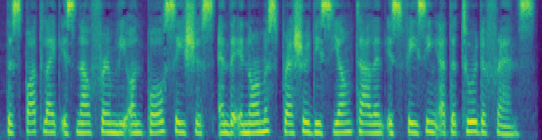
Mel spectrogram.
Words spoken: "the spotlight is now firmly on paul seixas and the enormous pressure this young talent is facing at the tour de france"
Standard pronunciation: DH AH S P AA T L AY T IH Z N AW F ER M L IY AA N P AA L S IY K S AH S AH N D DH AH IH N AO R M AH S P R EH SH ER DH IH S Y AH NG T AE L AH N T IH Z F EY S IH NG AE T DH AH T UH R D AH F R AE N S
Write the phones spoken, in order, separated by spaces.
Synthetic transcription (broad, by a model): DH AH S P AA T L AY T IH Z N AW F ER M L IY AA N P AA L S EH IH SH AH S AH N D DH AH IH N AO R M AH S P R EH SH ER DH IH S Y AH NG T AE L AH N T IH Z F EY S IH NG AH T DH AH T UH R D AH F R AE N S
